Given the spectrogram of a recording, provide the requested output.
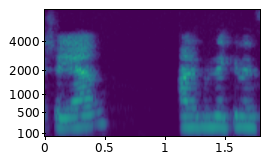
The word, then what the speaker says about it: Cheyenne: E is silent at the end of Cheyenne in English, but in Spanish the E's there, so you have to pronounce it Cheyenne.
